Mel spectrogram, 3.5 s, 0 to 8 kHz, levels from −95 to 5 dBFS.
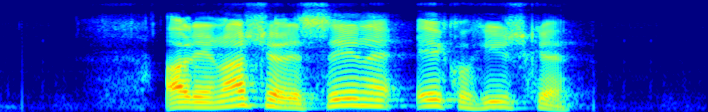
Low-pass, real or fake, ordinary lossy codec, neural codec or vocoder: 7.2 kHz; real; none; none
